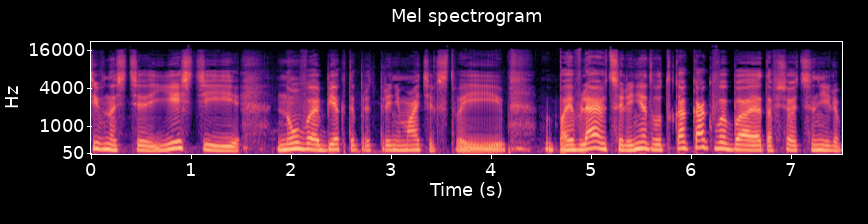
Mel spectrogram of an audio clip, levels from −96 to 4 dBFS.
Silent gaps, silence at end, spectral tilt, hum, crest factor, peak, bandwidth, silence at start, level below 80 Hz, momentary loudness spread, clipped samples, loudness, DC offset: none; 0 s; -5 dB/octave; none; 14 dB; -2 dBFS; 16 kHz; 0 s; -46 dBFS; 9 LU; under 0.1%; -16 LUFS; 0.1%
